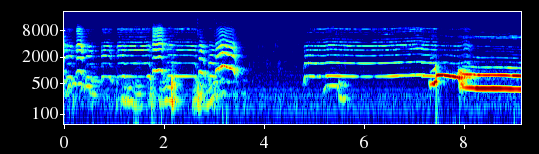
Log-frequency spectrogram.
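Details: Pet dog Honey with her favorite squeaky toy, recorded 24 January 2012: choppy squeaks and yips at first, a pause, then a long steady toy tone before her howl slides in loudly at the end.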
